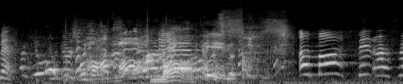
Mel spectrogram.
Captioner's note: people chattering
